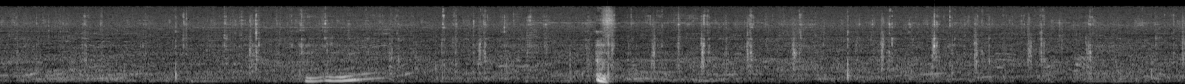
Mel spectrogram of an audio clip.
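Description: A person eating: chewing with many small, scattered clicks, a short rising hum from the voice about three seconds in, and one thump about six seconds in.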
